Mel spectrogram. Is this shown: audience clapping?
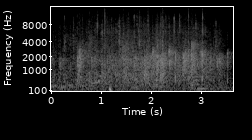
yes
